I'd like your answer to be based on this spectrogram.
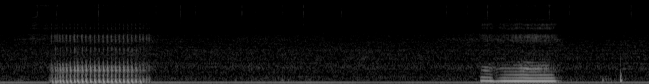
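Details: Two snoring breaths over a steady low hum, a fluttering, buzzing one then a higher whistling one; snoring.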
